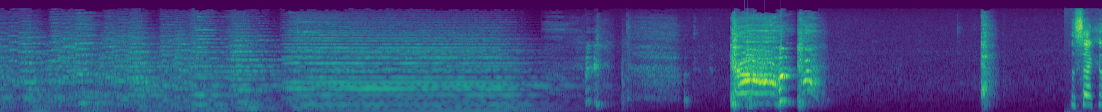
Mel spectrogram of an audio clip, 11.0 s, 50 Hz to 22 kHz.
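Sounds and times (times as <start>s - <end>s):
woman coughing: 5.8s - 6.3s, 7.3s - 8.3s, 9.8s - 10.0s
woman clearing her throat: 7.3s - 8.3s.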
